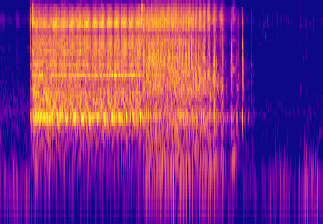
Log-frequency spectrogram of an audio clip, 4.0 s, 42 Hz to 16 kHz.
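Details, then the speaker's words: Rebuilt 1963/64 Evinrude 40hp outboard, choked and out of gear with a rich fuel mix, catches on the first pull into a fast, even buzzing crackle and pees water; starts and runs normally. "Oh, it's running. Yeah, she's peeing water, good."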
